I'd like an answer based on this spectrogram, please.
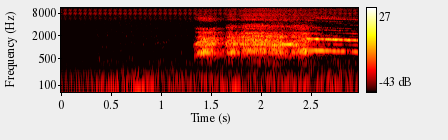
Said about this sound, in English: He remembers that rooster and says, ah, that's right. I remember the last time I heard that rooster.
